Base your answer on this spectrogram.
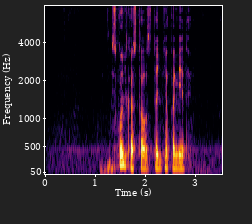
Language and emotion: Russian, neutral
